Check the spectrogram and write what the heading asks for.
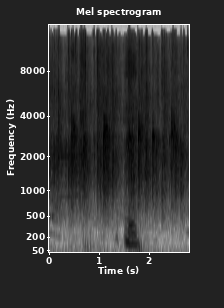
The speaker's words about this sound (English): Someone, why don't you clap for the mercies of God?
